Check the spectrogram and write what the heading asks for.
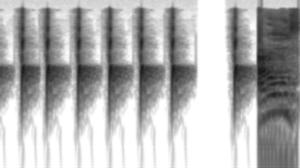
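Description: A rapid string of short cartoon-style pop sound effects, about six a second, each with a quick drop in pitch. After a brief pause there is one more pop, and then the voice comes in near the end.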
